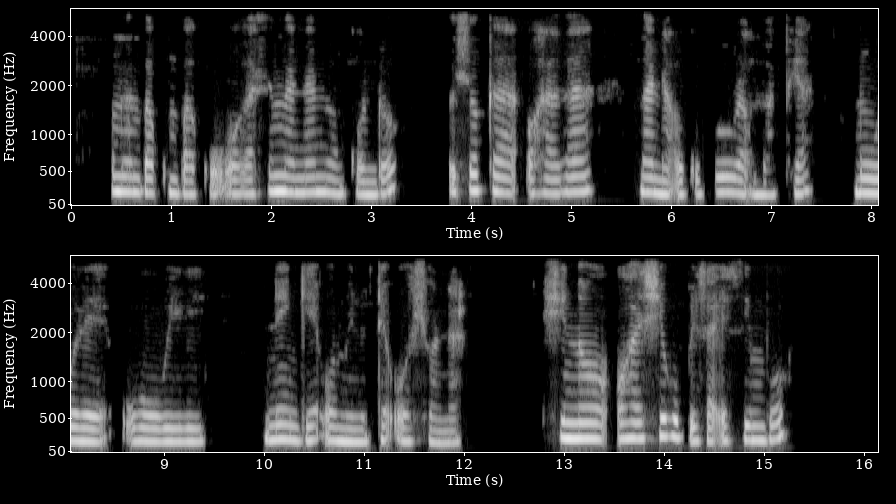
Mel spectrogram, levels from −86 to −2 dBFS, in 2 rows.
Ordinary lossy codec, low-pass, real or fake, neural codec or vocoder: AAC, 48 kbps; 5.4 kHz; real; none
